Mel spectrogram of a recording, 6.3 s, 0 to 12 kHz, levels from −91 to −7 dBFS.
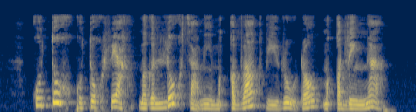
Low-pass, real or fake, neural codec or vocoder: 7.2 kHz; real; none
